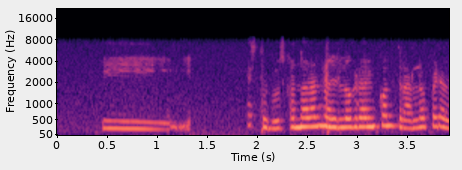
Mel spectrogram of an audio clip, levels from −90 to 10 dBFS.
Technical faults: overdone noise removal; long network dropout

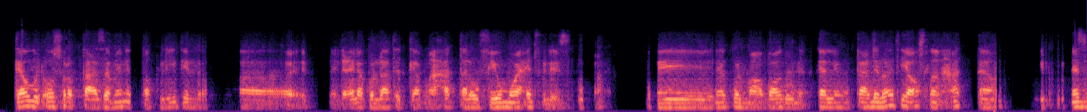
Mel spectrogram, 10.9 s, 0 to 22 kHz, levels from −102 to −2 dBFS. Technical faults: damaged data in a compressed stream

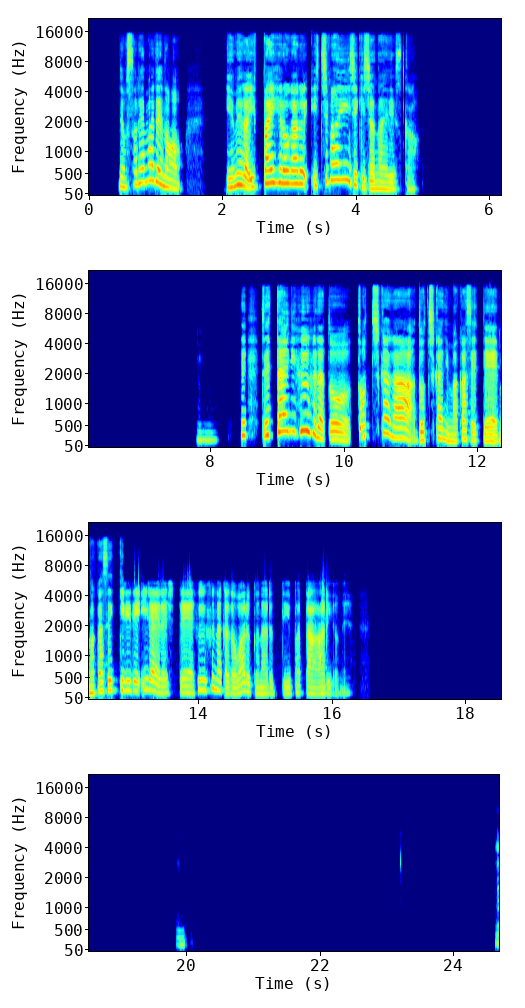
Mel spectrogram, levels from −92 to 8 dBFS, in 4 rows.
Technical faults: input switched to a poorer device

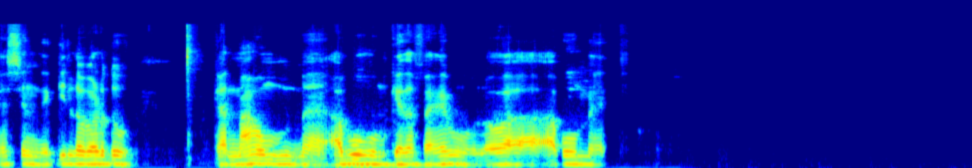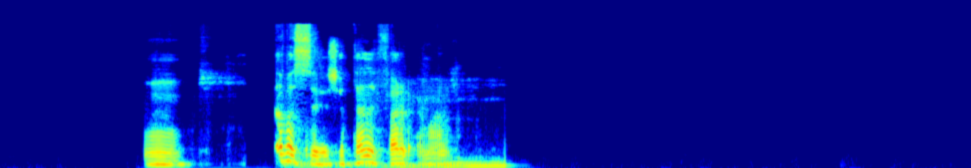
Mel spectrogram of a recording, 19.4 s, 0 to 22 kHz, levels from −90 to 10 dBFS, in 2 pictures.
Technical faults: block of digital silence

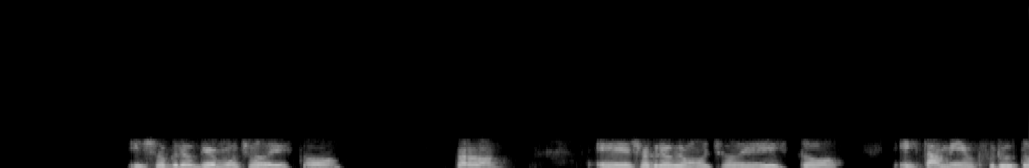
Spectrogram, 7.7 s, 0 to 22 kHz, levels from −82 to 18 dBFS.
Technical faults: G.729 codec

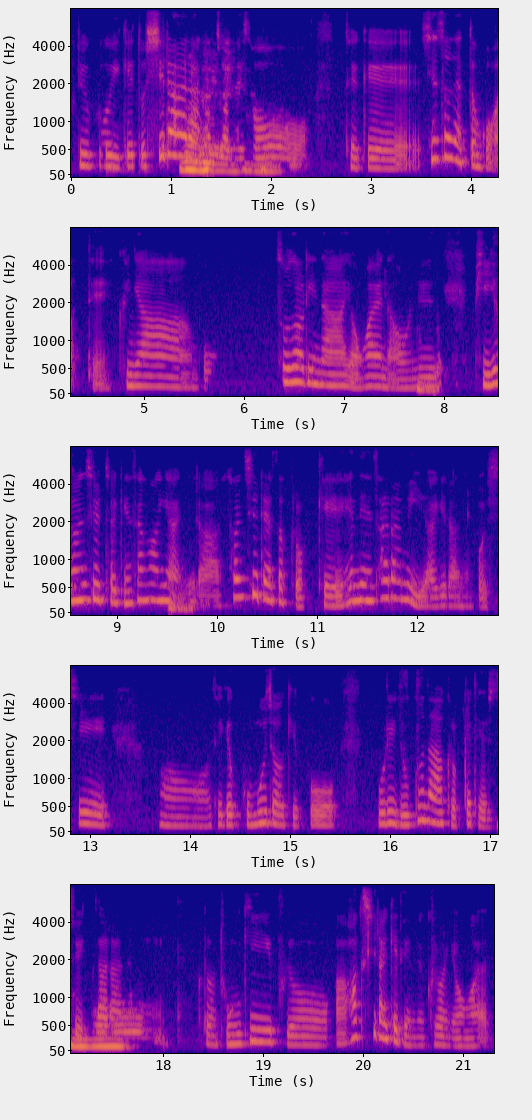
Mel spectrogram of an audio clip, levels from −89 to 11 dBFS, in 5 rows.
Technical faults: echo leak; speech suppressed in double talk

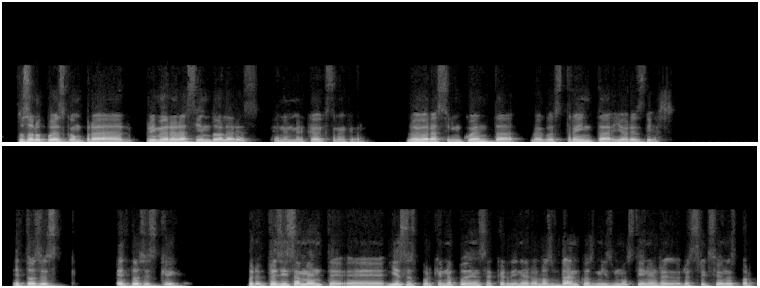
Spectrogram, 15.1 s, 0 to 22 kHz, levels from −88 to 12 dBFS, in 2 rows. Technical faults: repeated packet loss (robotic sound); lost packet rebuilt from error correction

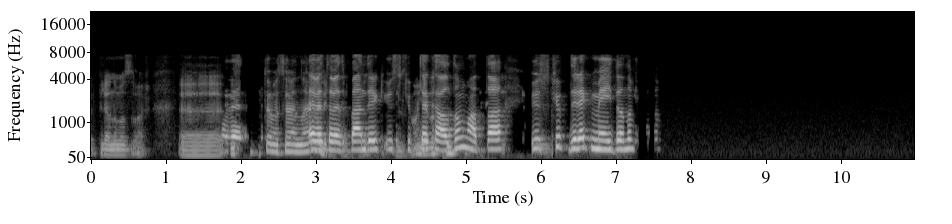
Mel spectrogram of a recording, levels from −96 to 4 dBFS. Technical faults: speech suppressed in double talk; echo leak

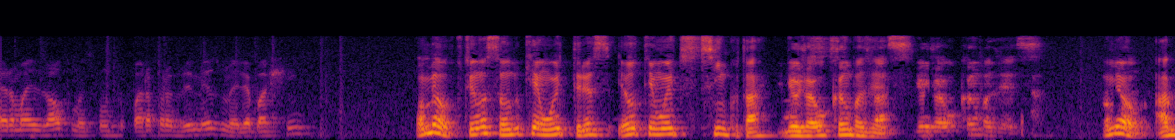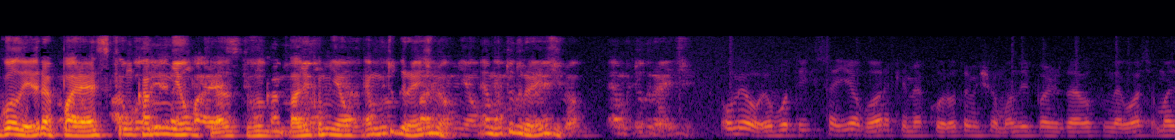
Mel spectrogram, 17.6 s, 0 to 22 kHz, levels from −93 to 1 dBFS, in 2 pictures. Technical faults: speech suppressed in double talk; echo leak

